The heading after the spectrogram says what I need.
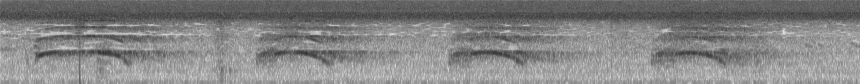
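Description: A Limpkin gives four loud, wailing, down-slurred screams, about one per second, over a low background hum.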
